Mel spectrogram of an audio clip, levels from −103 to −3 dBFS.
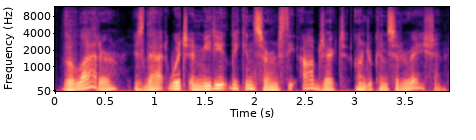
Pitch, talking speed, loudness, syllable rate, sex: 125 Hz, 165 wpm, -18 LUFS, 6.5 syllables/s, male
